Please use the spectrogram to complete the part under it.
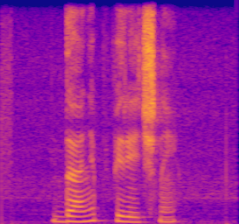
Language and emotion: Russian, neutral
